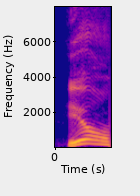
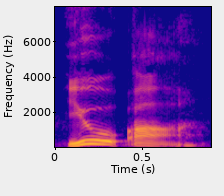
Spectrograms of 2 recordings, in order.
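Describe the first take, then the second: First: The words merge into one short syllable. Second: Two full words are said separately.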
